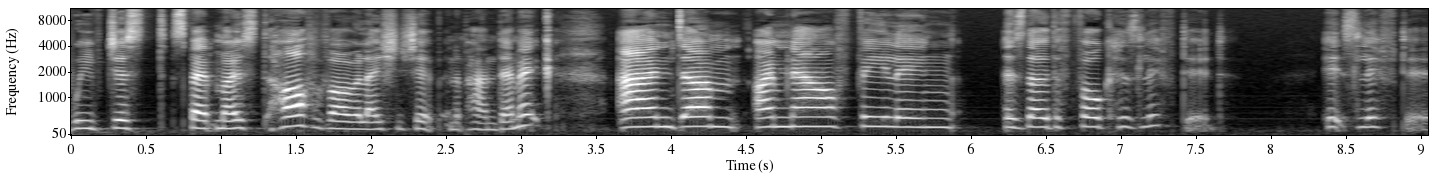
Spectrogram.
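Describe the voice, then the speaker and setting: The speaker, in a southern English accent, talks at a fairly slow pace with fairly even intonation. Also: woman, fairly high pitch for a woman. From southern England, home counties outside London. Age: 40s. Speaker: podcast host. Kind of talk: casual personal monologue. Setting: studio. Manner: chatty, repeats herself.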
